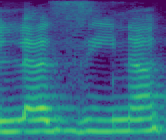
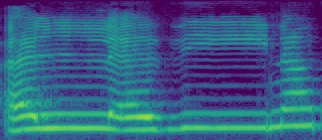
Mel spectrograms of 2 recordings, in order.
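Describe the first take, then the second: First: The middle consonant is a hissing z sound. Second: The middle consonant is soft, with tongue forward. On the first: The speaker calls it wrong. "उसके अंदर सीटी ले आते हैं" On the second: The speaker calls it right. "थोड़ी सी जबान की टिप आगे लें"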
